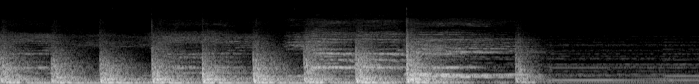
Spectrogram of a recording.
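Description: Hand-held frame drum beaten steadily, about two strokes a second, under group singing. About five seconds in it cuts off suddenly and soft ambient music with sustained tones takes over.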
